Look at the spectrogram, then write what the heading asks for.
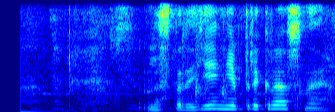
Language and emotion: Russian, positive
